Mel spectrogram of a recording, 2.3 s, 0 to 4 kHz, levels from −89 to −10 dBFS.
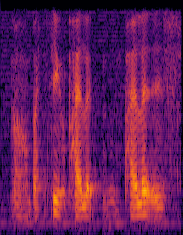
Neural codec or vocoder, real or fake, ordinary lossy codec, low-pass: none; real; none; 3.6 kHz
